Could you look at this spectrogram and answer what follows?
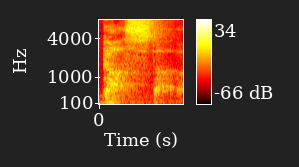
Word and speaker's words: Gosstavo: Is it how do you pronounce that first syllable? Gosstavo.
